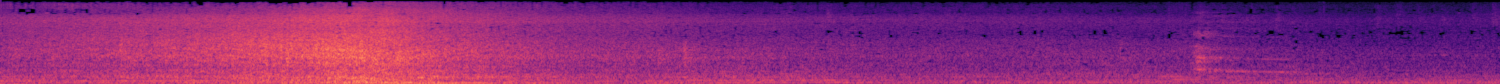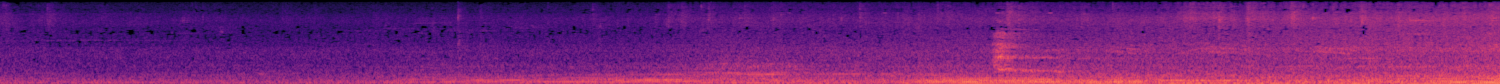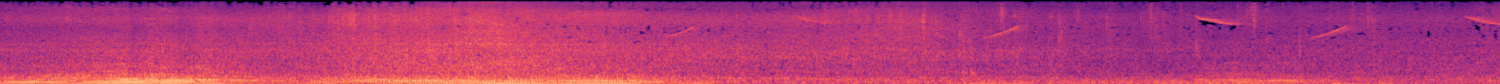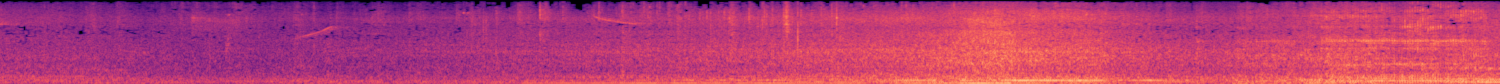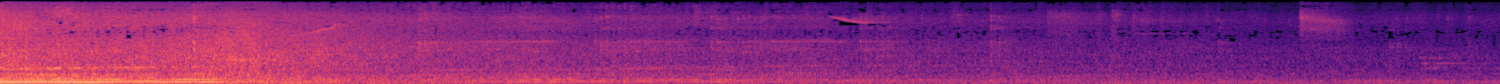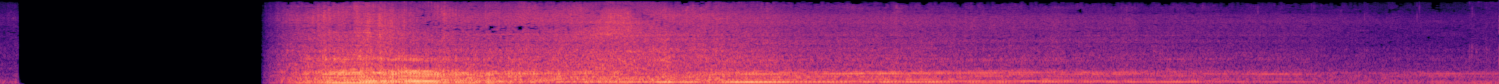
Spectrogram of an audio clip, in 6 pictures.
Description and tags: Thailand motorcycles and cars passby cu side street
